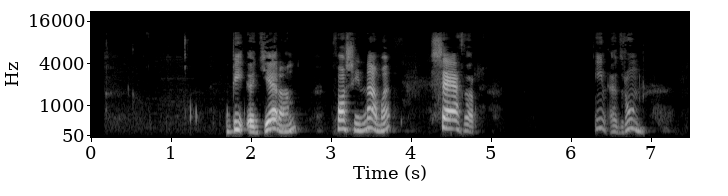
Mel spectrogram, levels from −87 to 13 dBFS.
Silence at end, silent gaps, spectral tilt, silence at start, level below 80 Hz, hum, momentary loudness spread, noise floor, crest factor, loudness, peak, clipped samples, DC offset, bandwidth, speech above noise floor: 0.6 s; none; -4.5 dB/octave; 1.7 s; -80 dBFS; none; 22 LU; -89 dBFS; 20 dB; -20 LUFS; -4 dBFS; under 0.1%; under 0.1%; 11.5 kHz; 69 dB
